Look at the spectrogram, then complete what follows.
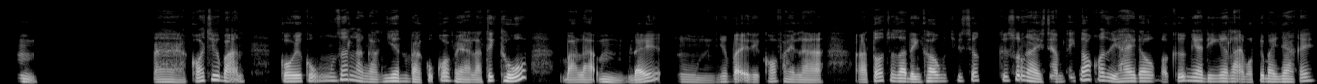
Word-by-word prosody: Ừm. - - -3 1.2
À, 115 -2 -3
có 150 +3 +2
chứ 210 +4 +2
bạn. 165 - +1 0.4
Cô 140 - +4
ấy 145 0 +6
cũng 175 +4 -3
rất 220 +1 0
là 175 -6 0
ngạc 120 -4 -2
nhiên 145 -1 +2
và 120 -4 +2
cũng - - -4
có 90 - +2
vẻ 115 -3 +1
là 110 - 0
thích 180 - 0
thú, 160 - +6 0.3
bảo 105 0 -1
là 110 -1 0
"Ừm, 110 -6 -3
đấy, - - +4 0.2
ừm, 110 -4 -8
như 125 +6 -6
vậy - - +4
thì 110 - -3
có 135 +5 -4
phải 125 -5 -3
là, 105 -1 0 0.3
à, 110 - -1
tốt 170 - +3
cho 160 - -2
gia 145 -1 +5
đình 120 -2 +2
không. 150 +1 +3
Chứ 175 - -10
suốt 165 - -2 0.2
cứ 185 - -3
suốt 205 +3 0
ngày 155 -8 +3
xem 130 -1 -3
TikTok 195 +10 0
có 185 - -1
gì 150 -6 +1
hay 145 +3 +2
đâu 150 -1 +2
mà - - -6
cứ 170 +2 0
nghe 170 -3 +2
đi 140 -1 -2
nghe 140 0 +2
lại 140 -3 +1
một 120 -1 -5
cái 140 - +1
bài 135 -2 +2
nhạc 130 -1 +1
ấy." 170 +3 -2
140 Hz, 265 wpm, -22 LUFS, 115-160 Hz, 1.2 s, ấy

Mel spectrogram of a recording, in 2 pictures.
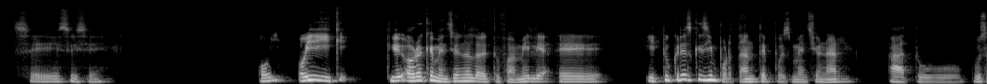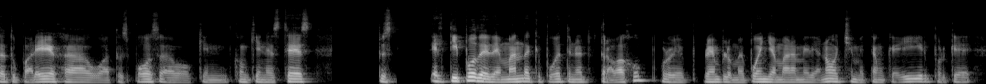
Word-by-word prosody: Sí, 65 - -6
sí, 125 +2 -6
sí. 125 0 -11 1.5
Oye, 175 +6 -1
oye, 180 +4 +8
¿y 175 -5 +4
qué 240 +8 -8 0.3
qué? 170 0 +5
Ahora 170 +2 +7
que 195 - +6
mencionas 145 0 +4
lo 140 - +3
de 125 - +2
tu 115 - -10
familia, 130 +5 -2
eh, 130 -1 -2 0.3
¿y 155 - -1
tú 195 - +3
crees 215 +2 +3
que 215 +2 +1
es 200 - +8
importante, 130 - +3
pues, 110 -5 -10
mencionar 120 +2 -5 0.3
a 115 -2 -1
tu, 105 -1 -11
pues, 125 -4 -6
a 120 - -1
tu 110 - -8
pareja 115 -1 +2
o 100 0 -7
a 100 - -9
tu - - -13
esposa 120 -4 -4
o 100 -1 -10
quien 105 -1 -11
con 115 -2 -7
quien 110 +1 -6
estés, 125 +4 +1 0.6
pues, - - -4 0.3
el 135 -4 0
tipo 155 +5 +7
de 145 -4 +8
demanda 120 +4 +2
que - - -10
puede 120 +2 -4
tener 115 -3 -4
tu 110 - -24
trabajo? 115 - -3
Por 115 -5 -4
ep 105 -1 -10
ejemplo, 115 -2 0
me 105 -1 -7
pueden 125 +4 +1
llamar 110 -2 -1
a 110 - -2
medianoche, 120 +4 -3
me 105 -3 -8
tengo 110 -2 -7
que 105 - -10
ir, 135 0 -2
porque, 110 -2 -9
120 Hz, 190 wpm, -23 LUFS, 110-135 Hz, 1.5 s, oye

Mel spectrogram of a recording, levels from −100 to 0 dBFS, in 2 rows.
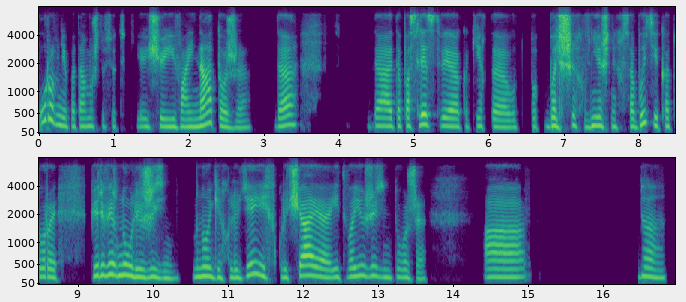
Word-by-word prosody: уровне, 270 - -1
потому 185 +2 -5
что 180 - -8
всё-таки 175 +1 -14 0.3
еще 180 +2 +3
и 180 0 -1
война 180 +8 +2
тоже, 160 -3 -3 0.3
да? 215 +4 -1 0.9
Да, 190 +1 -1
это 190 +1 -5
последствия 195 -2 +1
каких-то 175 -2 -5
вот 165 0 -10 0.2
бо 185 - -10
больших 190 +1 +6
внешних 180 -2 0
событий, 210 - -1
которые 190 -1 -3 0.4
перевернули 235 -2 +2
жизнь 165 -4 +1 0.2
многих 200 -4 -1
людей, 230 - -1
и 210 - -1
включая 200 +2 +4
и 190 0 -3
твою 205 +5 -3
жизнь 195 -4 -3
тоже. 160 -5 -6 0.8
А 190 0 0 1.5
Да. 190 -4 -3
190 Hz, 110 wpm, -24 LUFS, 175-205 Hz, 1.5 s, больших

